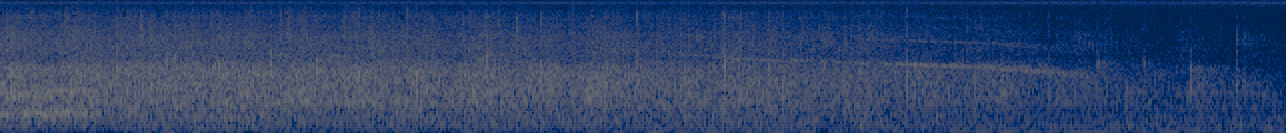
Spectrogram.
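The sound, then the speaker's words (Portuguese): A large crowd at a religious sermon applauds steadily in the name of Jesus, dense clapping filling the space with some cheering mixed in, the ovation holding strong before gradually fading toward the end. “Dá um glória, um aplauso, um grito, alguma coisa aí em nome de Jesus.”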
